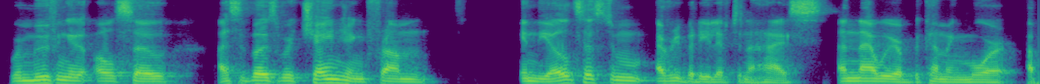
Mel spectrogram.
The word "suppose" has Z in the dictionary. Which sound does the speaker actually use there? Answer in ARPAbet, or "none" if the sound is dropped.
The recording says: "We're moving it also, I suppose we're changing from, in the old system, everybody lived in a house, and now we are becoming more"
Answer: Z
